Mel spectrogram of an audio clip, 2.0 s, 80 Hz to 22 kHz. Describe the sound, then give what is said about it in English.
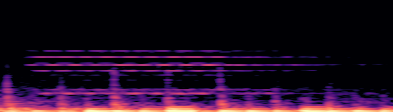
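A telephone rings with a bright, metallic bell tone that pulses in a fast repeating rhythm, fairly loud and alone, with a sustained high ringing above the beats. “35-year-old Emery LeHue and his family get a phone call.”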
